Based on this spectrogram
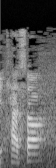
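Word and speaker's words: کساء: حالا یه توضیح راجع به حدیث کسای مفصل اینجا هست. این کسا بگید دیگه، کسا نیست، کسا، حدیث کساست تلفظ صحیحش.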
